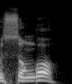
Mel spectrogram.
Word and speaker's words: Songo: On l'appelle le Songo. Ça, c'est avec l'accent de chez nous. – Oui. – Songo, ça s'écrit S-O-N-G-O.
